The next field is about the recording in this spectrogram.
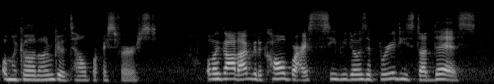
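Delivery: mock-excited, eager gossiping voice. Complaining about their friend group, mimicking friends' excited gossip. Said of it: "They hear one thing and they go".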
